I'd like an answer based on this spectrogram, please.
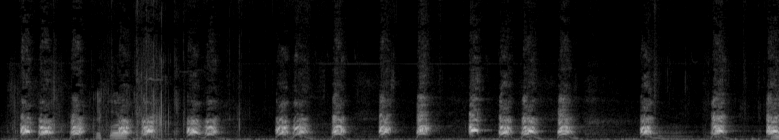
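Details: Finnish Spitz barking outdoors at a squirrel, a breed meant to bark on finding game; a steady, rapid run of short, ringing barks, often doubled, continues for about ten seconds against a quiet background.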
